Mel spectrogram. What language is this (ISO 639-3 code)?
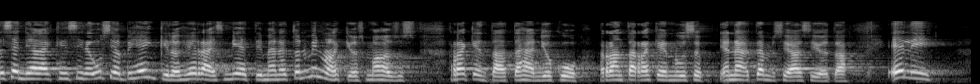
fin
